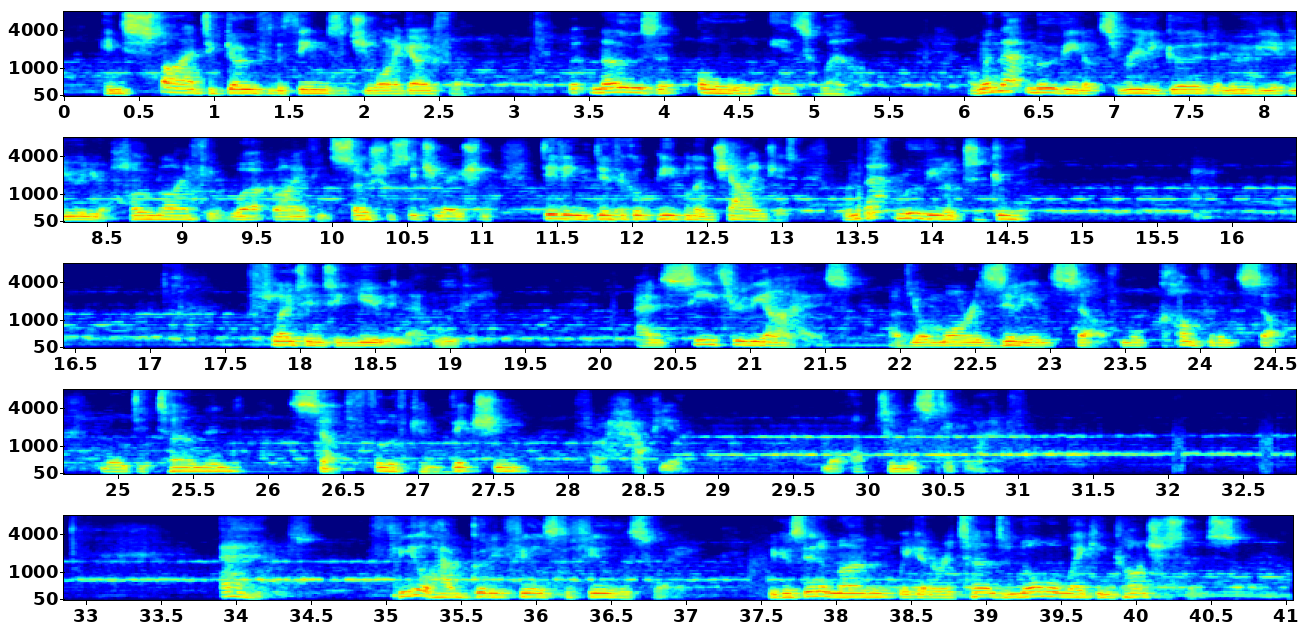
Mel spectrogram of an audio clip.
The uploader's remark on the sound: We listen back to the audio from our incredible live event. Please note this episode was recorded via Zoom due to COVID19, so we apologise for any sound issues.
